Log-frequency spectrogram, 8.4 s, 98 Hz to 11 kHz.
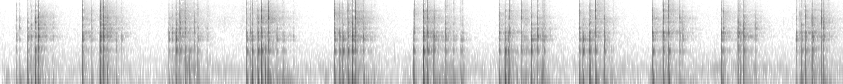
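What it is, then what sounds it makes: Wooden heart tapped with fingernails. Long white nails tap and scratch across a large carved dark brown wooden heart held in both hands. About ten short bursts of quick, dry, clicky taps with faint scratching come at a steady pace. Each burst has a woody knock around 640 Hz and bright edges, and stops almost instantly with no ring.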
